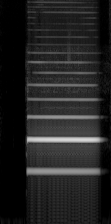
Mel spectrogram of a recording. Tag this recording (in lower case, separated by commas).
musical instrument, wind instrument, music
